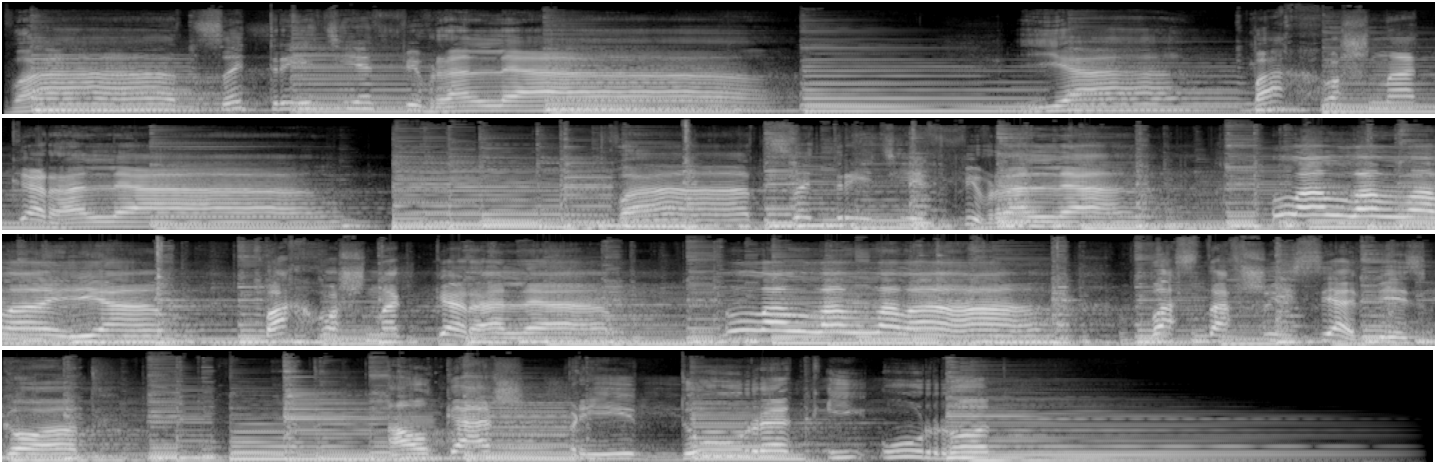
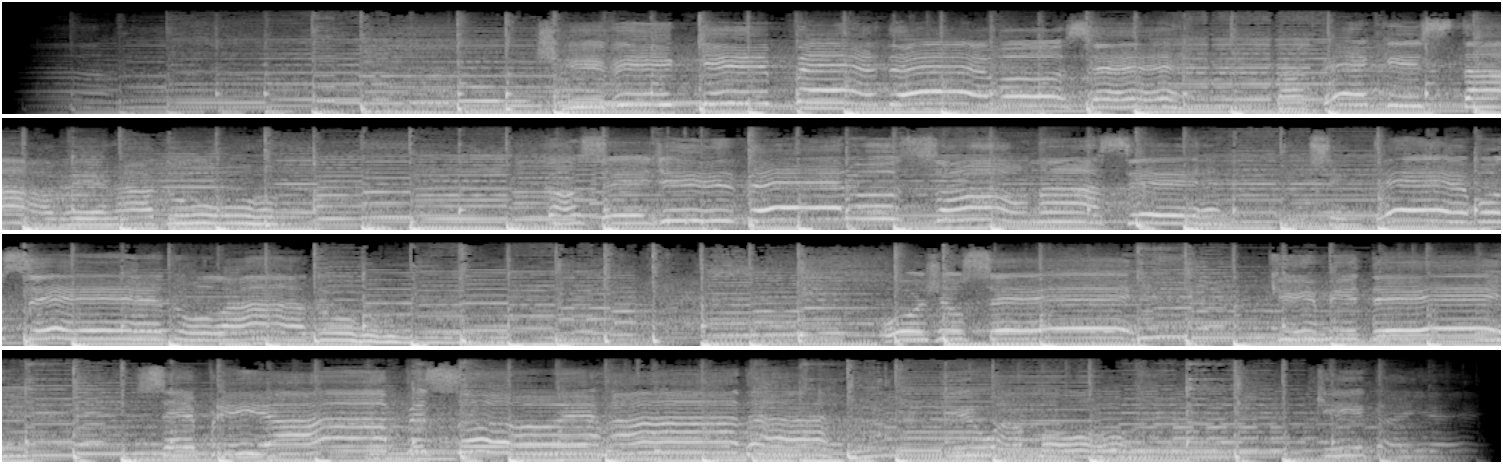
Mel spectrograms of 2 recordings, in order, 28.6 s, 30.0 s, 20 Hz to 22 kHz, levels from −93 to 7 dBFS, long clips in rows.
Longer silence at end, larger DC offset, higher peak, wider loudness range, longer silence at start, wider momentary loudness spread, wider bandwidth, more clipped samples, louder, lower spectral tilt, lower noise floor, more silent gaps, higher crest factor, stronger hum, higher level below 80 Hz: first, 0.55 s vs 0.25 s; neither; about the same, 0 dBFS vs 0 dBFS; first, 7 LU vs 2 LU; second, 0.05 s vs 0.45 s; first, 12 LU vs 6 LU; first, 19.5 kHz vs 15.5 kHz; neither; about the same, -13 LUFS vs -11 LUFS; about the same, -6 dB/octave vs -5.5 dB/octave; first, -43 dBFS vs -39 dBFS; neither; about the same, 14 dB vs 10 dB; neither; second, -40 dBFS vs -16 dBFS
